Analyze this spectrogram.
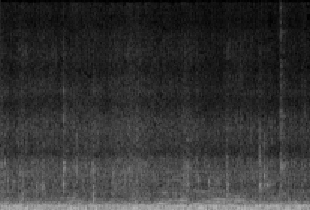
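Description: Water splashes as men scoop it from a tank.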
